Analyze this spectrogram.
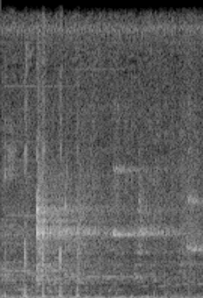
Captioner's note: laughter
